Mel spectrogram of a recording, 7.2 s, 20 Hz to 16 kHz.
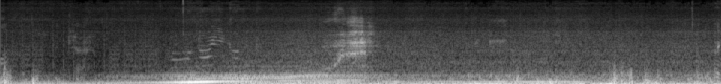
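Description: A 2016 Holden Commodore VFII SS-V accelerates from inside the cabin, its engine note rising in pitch and swelling to a peak before settling into a steady rumble, with wind noise throughout.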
